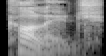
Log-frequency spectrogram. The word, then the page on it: college: anglais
